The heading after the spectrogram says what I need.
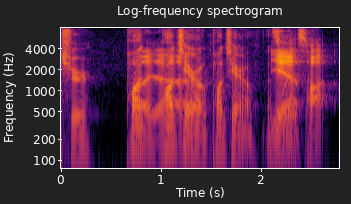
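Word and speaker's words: Banchero: Or Pontero? Oh gosh, what's his name? I don't even know how to I'm pronounce not sure. his name. I'm not sure. But, Ponchero. That's yeah, what it is. Paolo Bonchero.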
